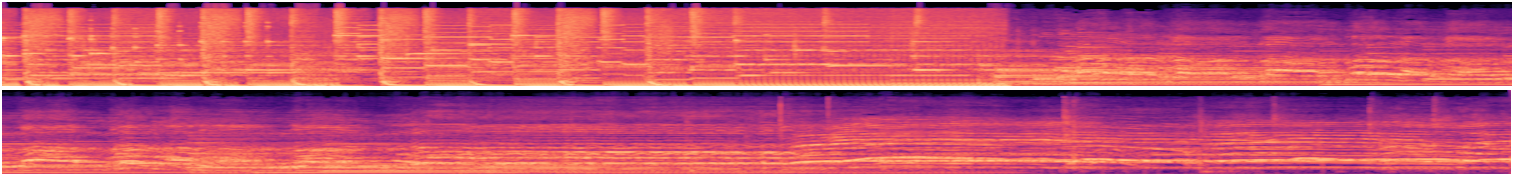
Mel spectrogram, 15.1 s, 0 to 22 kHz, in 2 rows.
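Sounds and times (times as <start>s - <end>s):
held bass notes: 0.0s - 12.2s
voices singing in harmony: 5.0s - 15.0s.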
